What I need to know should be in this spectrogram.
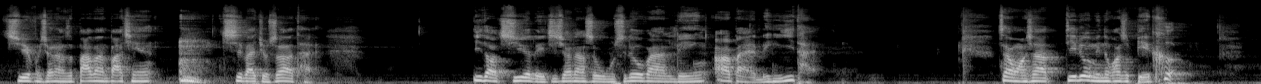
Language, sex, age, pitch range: Chinese, male, 20-39, 120-145 Hz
